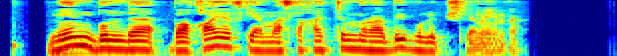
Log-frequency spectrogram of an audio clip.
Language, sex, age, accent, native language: Uzbek, male, 18-24, Namangan, Uzbek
